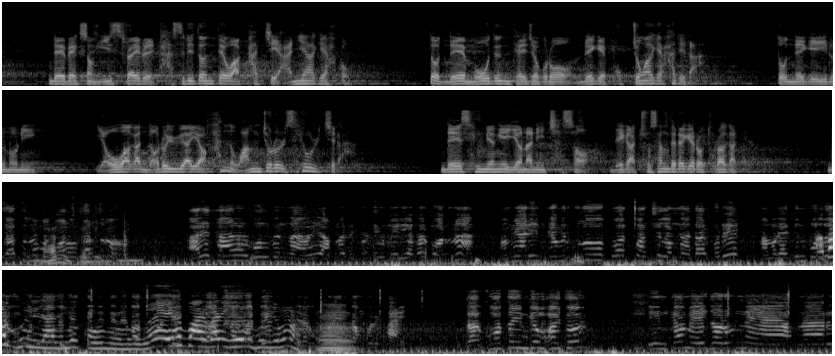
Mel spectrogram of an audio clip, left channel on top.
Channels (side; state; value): both; different; correlation 0.00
